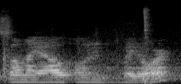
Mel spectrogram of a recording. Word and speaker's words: Samael Aun Weor: If you're curious what the name means, it's Hebrew in origin, and that's how you pronounce it, Samael Aun Weor.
